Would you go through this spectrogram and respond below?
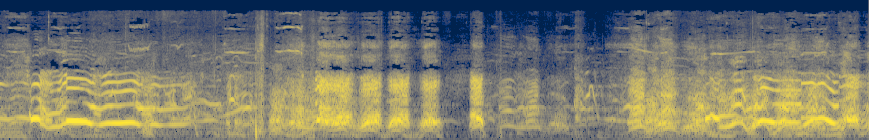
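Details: A sled team of crossbred husky mixes on a snowy night: a long, smooth wavering howl opens, followed by a string of rapid barks, a brief lull, then overlapping whining howls from several dogs.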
